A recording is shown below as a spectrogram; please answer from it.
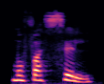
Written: मुफ़स्सिल

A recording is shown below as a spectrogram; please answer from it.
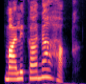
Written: मालिकाना हक़

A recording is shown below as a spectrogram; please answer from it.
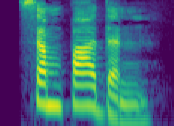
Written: संपादन

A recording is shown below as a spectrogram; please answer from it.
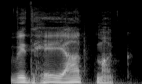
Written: विधेयात्मक

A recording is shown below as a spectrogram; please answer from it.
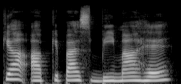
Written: बीमा

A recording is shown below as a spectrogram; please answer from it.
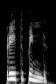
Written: प्रेतपिंड

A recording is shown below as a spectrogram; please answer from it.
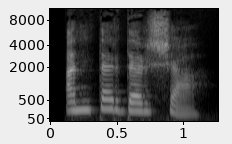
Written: अंतर्दर्शा

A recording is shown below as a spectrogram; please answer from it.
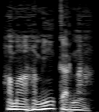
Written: हमाहमी

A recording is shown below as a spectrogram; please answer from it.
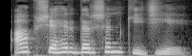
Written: दर्शन

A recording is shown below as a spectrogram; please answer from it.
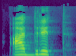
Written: आदृत

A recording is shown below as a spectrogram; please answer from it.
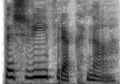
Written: तशरीफ़

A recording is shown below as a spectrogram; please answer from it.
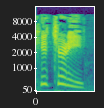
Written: खिंचड़ी

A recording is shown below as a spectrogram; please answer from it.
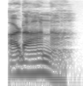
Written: अड़ाना

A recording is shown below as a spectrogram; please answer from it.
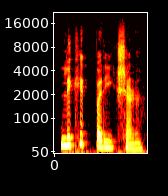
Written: लिखित

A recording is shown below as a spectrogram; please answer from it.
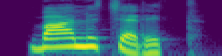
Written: बालचरित

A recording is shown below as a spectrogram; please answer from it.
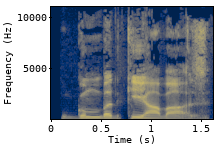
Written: गुंबद

